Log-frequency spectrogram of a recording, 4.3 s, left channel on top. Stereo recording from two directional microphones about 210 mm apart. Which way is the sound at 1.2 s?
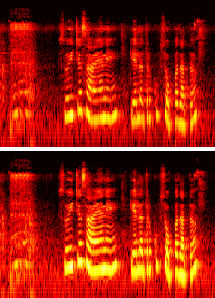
20° right (ahead or behind).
